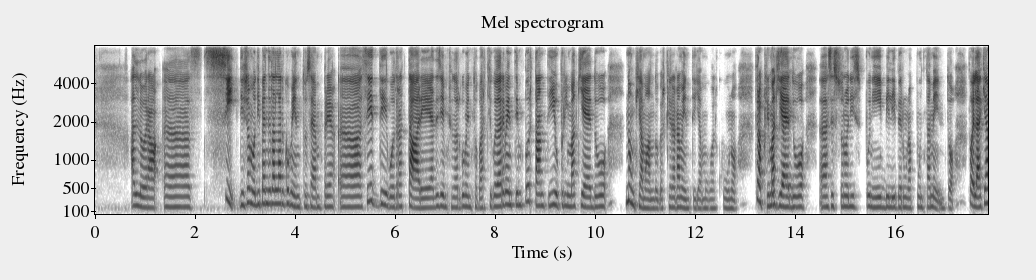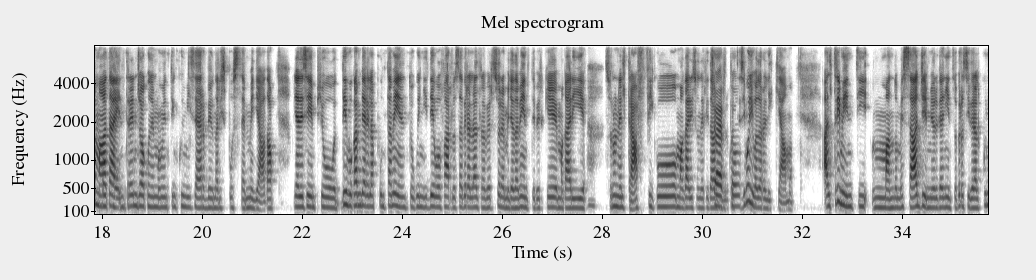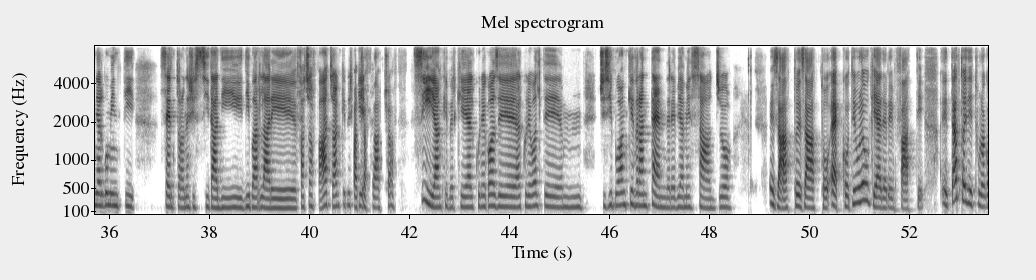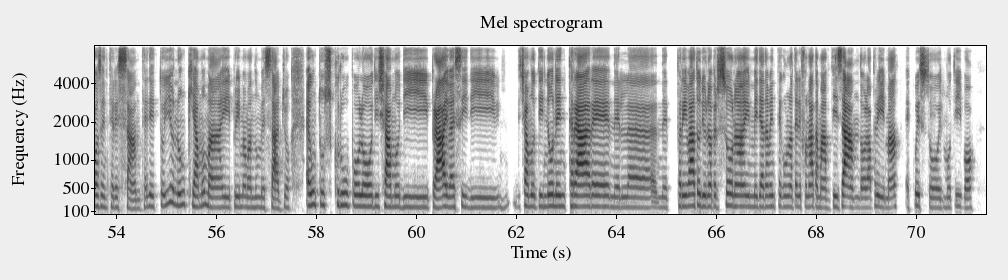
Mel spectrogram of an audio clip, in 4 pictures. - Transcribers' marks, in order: "fraintendere" said as "frantendere"; tapping
- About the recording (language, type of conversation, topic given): Italian, podcast, Preferisci parlare di persona o via messaggio, e perché?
